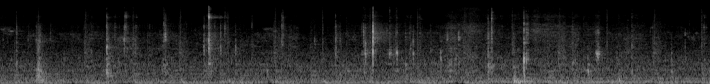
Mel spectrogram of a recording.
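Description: Small plastic clicks and rattles of an engine wiring harness and its connectors being handled by hand. The clicks come irregularly, a handful of them, over a low steady hum.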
